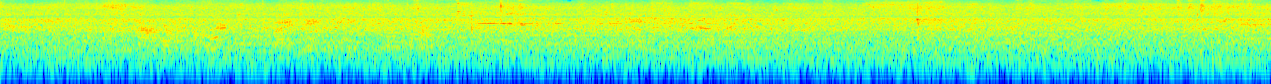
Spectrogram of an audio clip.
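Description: Steady background noise of a large indoor arena, with an indistinct murmur of spectators' voices.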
